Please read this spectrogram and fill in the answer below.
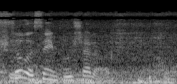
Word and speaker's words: bruschetta: I'm gonna get the bruschetta. The what? The bruschetta. Bruschetta. Chutzi. You can pronounce. Where is the air? Where is the? It's still the same bruschetta.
